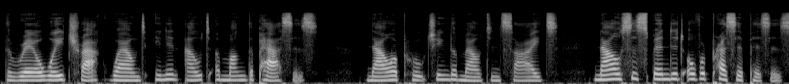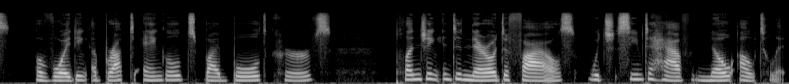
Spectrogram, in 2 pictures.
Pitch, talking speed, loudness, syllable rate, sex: 200 Hz, 135 wpm, -20 LUFS, 4.5 syllables/s, female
